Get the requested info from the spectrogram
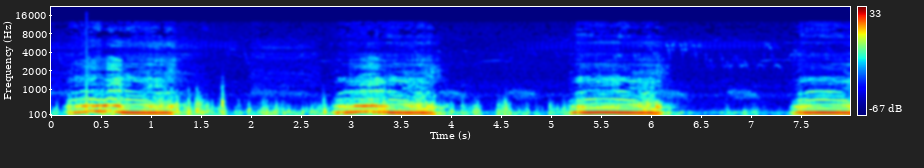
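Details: Loud, deep, moaning roars from a lion in its wild habitat, each about a second long with strong rich overtones, repeated roughly every two to two and a half seconds, four in a row.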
